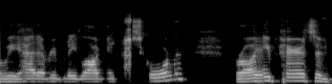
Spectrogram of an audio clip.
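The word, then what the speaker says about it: Scoir: are getting familiar with score and that's spelled s-c-o-i-r score because that's the platform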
